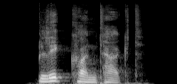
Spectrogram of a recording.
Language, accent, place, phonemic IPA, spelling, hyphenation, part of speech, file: German, Germany, Berlin, /ˈblɪkkɔnˌtakt/, Blickkontakt, Blick‧kon‧takt, noun, De-Blickkontakt.ogg
- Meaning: eye contact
